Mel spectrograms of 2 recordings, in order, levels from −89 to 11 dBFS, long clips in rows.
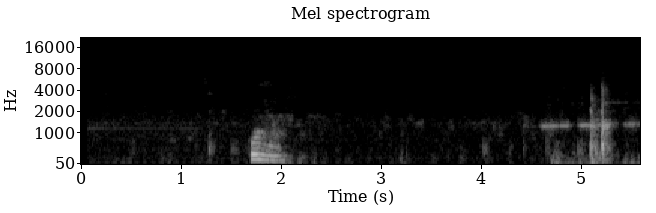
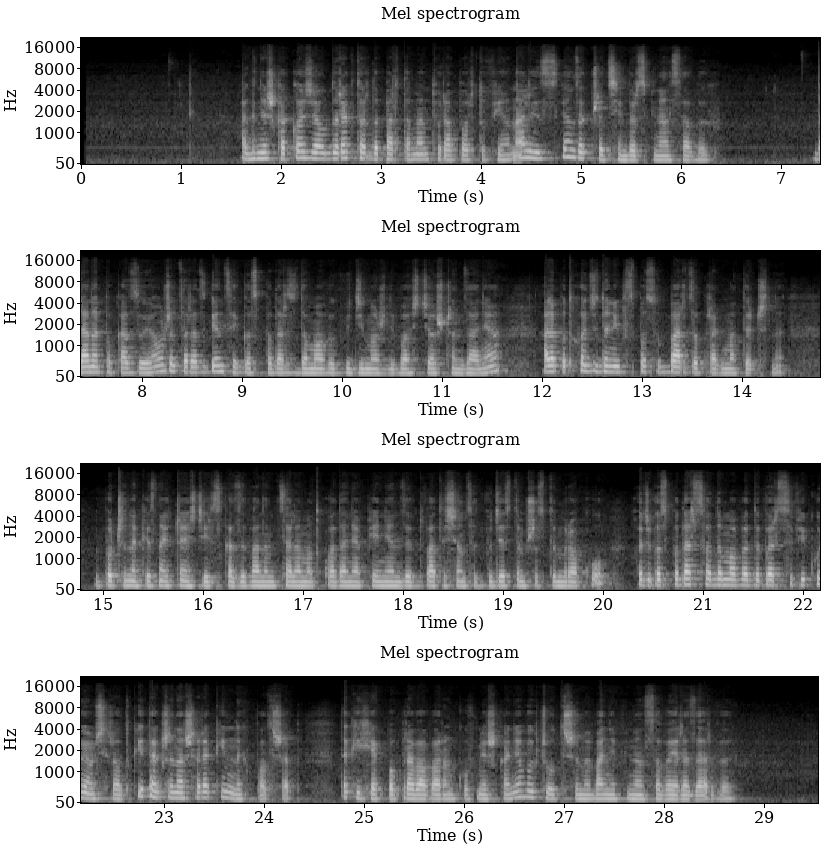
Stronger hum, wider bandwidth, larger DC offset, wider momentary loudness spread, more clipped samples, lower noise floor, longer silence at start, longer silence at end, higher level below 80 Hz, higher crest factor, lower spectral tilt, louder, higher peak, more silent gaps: neither; second, 4.9 kHz vs 14 kHz; neither; first, 22 LU vs 7 LU; neither; first, -76 dBFS vs -53 dBFS; about the same, 1.7 s vs 1.6 s; second, 0 s vs 0.8 s; second, -66 dBFS vs -56 dBFS; first, 26 dB vs 18 dB; first, -10.5 dB/octave vs -6 dB/octave; second, -30 LUFS vs -19 LUFS; second, -10 dBFS vs 0 dBFS; neither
